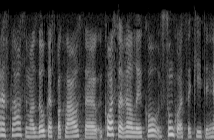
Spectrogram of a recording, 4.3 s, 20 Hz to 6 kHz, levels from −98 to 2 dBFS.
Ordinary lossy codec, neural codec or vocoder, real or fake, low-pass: AAC, 32 kbps; none; real; 5.4 kHz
